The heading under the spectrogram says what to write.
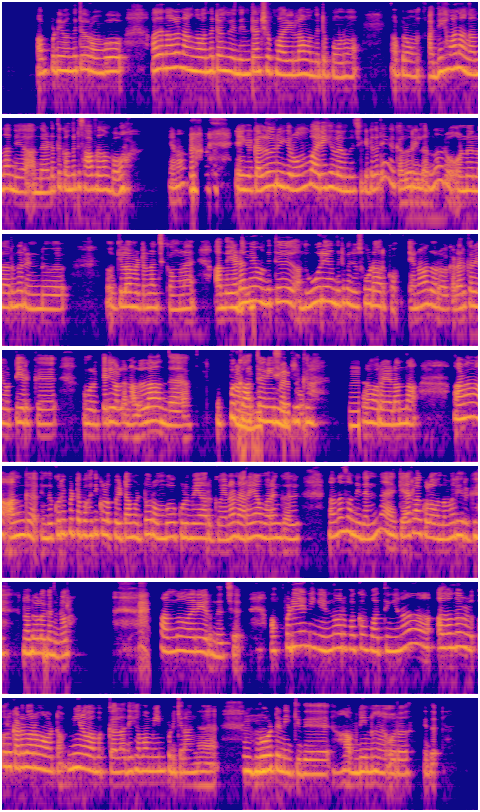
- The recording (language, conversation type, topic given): Tamil, podcast, சுற்றுலா இடம் அல்லாமல், மக்கள் வாழ்வை உணர்த்திய ஒரு ஊரைப் பற்றி நீங்கள் கூற முடியுமா?
- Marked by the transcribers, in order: chuckle; laughing while speaking: "போவோம். ஏன்னா எங்கள் கல்லூரிக்கு ரொம்ப அருகில இருந்துச்சு"; chuckle; unintelligible speech; laugh; other background noise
